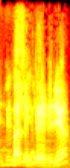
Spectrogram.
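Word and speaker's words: Wahlenbergia: Ahí, en cierto modo, usted fue la responsable de, aquí lo tengo, ojalá que lo pronuncie bien, el rescate de la especie Wallenbergia, ¿puede ser? Sí, Wallenbergia, sí.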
